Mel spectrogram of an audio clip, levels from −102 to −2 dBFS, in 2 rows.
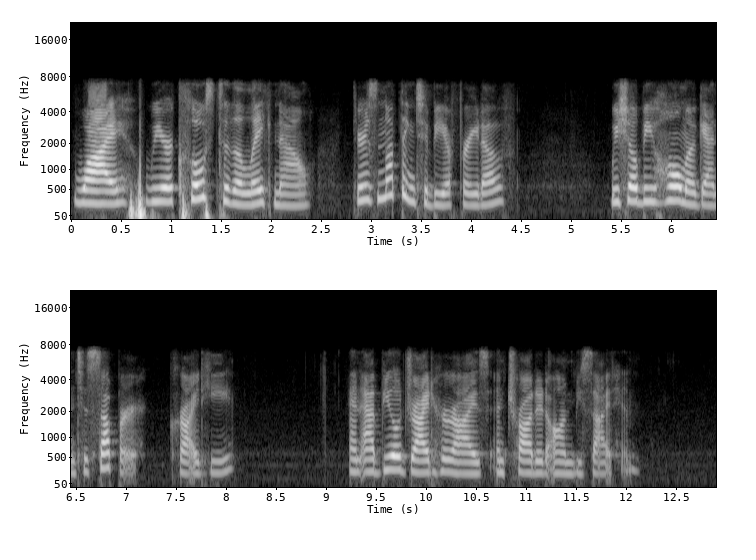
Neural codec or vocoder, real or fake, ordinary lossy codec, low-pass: none; real; Opus, 24 kbps; 7.2 kHz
